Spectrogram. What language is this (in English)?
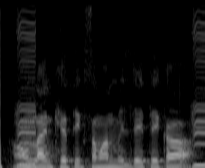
Magahi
